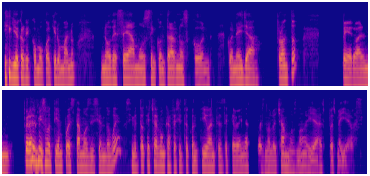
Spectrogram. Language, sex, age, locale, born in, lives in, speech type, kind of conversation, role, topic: Spanish, male, 40-44, es-MX, Mexico, United States, conversation, unstructured, none, ¿Cómo puedes hablar con alguien que ha perdido a un ser querido?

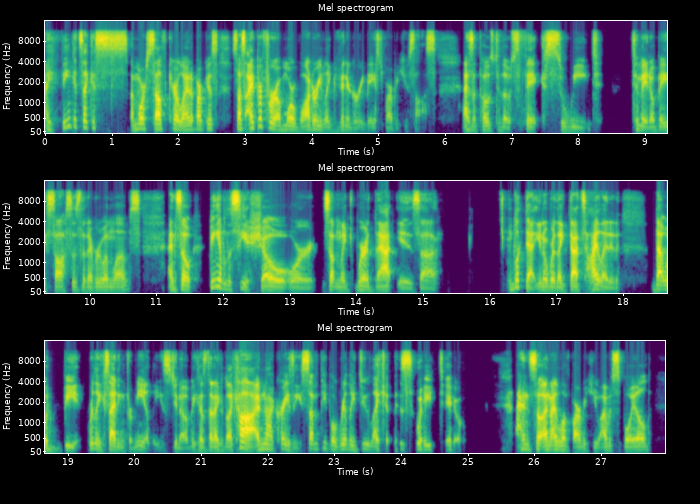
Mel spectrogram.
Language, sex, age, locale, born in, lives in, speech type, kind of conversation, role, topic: English, male, 40-44, en-US, United States, United States, conversation, unstructured, none, When traveling with people who prefer different paces, how do you keep everyone happy?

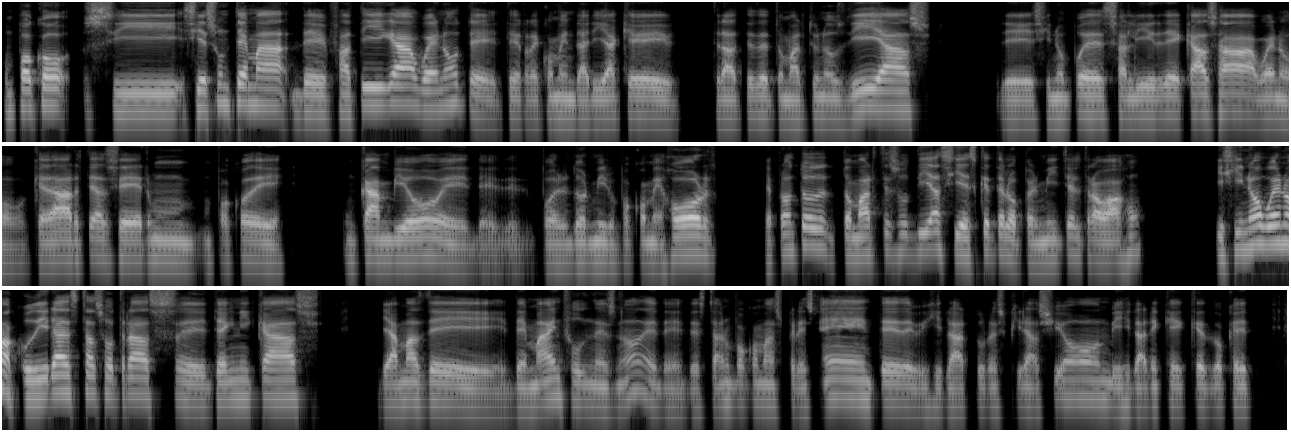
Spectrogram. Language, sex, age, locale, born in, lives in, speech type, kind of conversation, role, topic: Spanish, male, 55-59, es-US, Colombia, United States, conversation, advice, advisor, ¿Cómo puedo saber si estoy agotado física o emocionalmente?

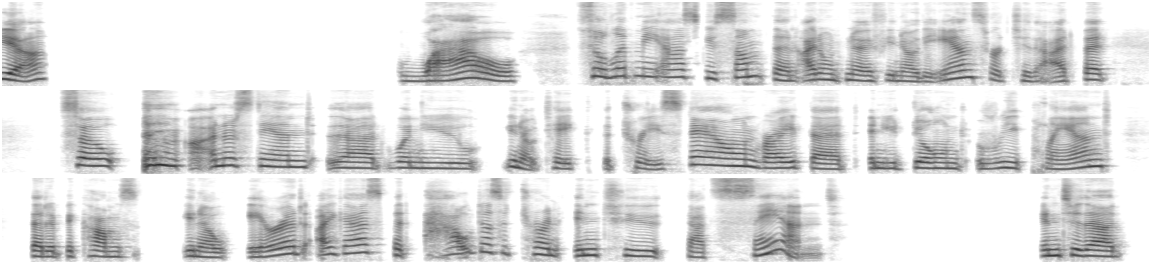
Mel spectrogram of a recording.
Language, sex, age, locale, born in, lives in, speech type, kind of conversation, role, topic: English, female, 45-49, en-DE, Germany, United States, conversation, podcast, host, Why are healthy forests essential for our planet's well-being?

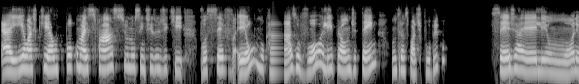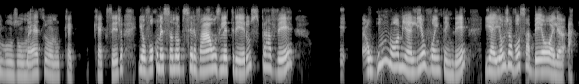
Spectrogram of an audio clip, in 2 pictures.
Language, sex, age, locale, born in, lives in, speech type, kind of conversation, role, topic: Portuguese, female, 30-34, pt-BR, Brazil, Portugal, conversation, podcast, guest, Que dica prática você dá para não se perder em cidades grandes?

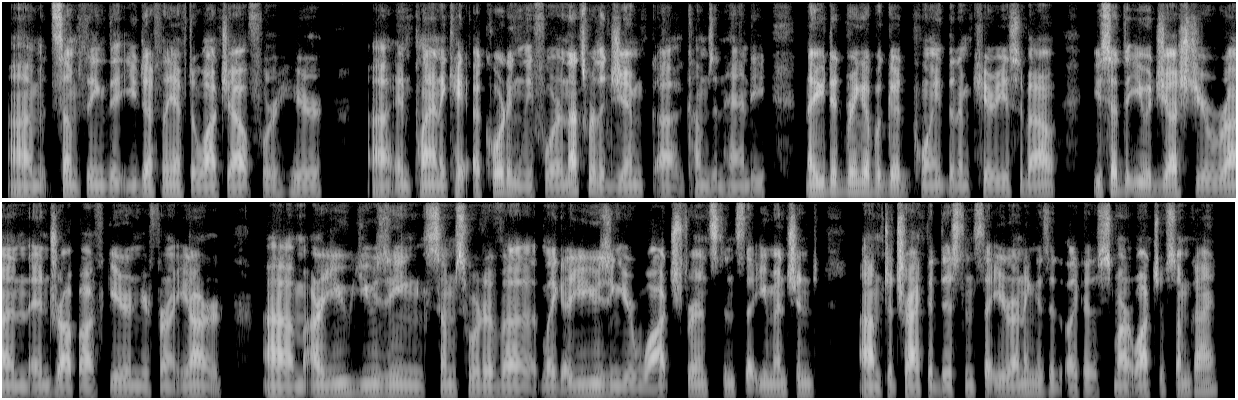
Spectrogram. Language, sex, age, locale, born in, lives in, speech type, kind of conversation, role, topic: English, male, 25-29, en-US, United States, United States, conversation, unstructured, none, How do your morning habits shape your energy and set the tone for your day?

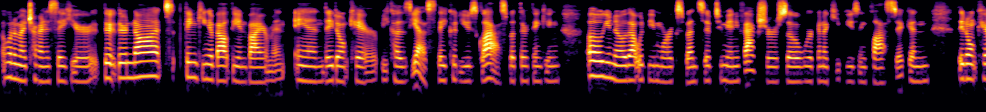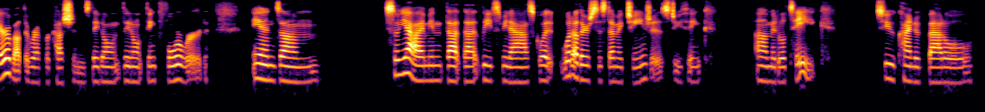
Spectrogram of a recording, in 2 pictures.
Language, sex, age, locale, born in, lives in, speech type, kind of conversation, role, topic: English, female, 25-29, en-US, United States, United States, conversation, podcast, host, How can everyday choices help protect the environment?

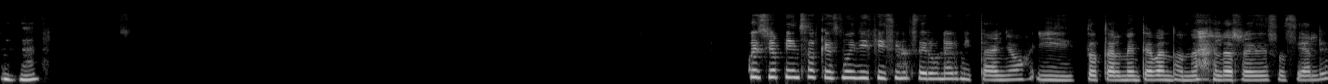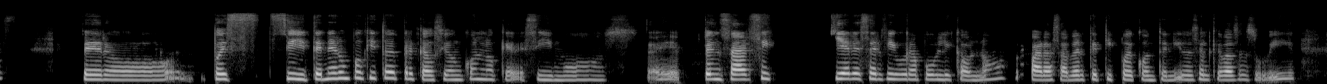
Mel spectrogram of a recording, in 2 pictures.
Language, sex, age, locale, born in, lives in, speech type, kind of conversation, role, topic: Spanish, female, 30-34, es-MX, Mexico, Mexico, conversation, unstructured, none, ¿Confías en la privacidad de tus datos en redes sociales?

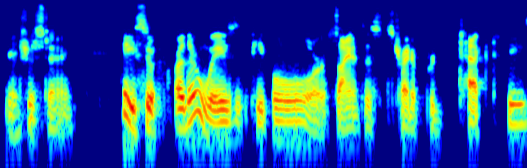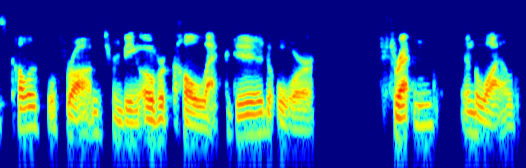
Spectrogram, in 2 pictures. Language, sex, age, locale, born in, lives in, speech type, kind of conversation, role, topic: English, male, 40-44, en-US, United States, United States, read, expert-assistant, asker, Why do some frogs have bright colors?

